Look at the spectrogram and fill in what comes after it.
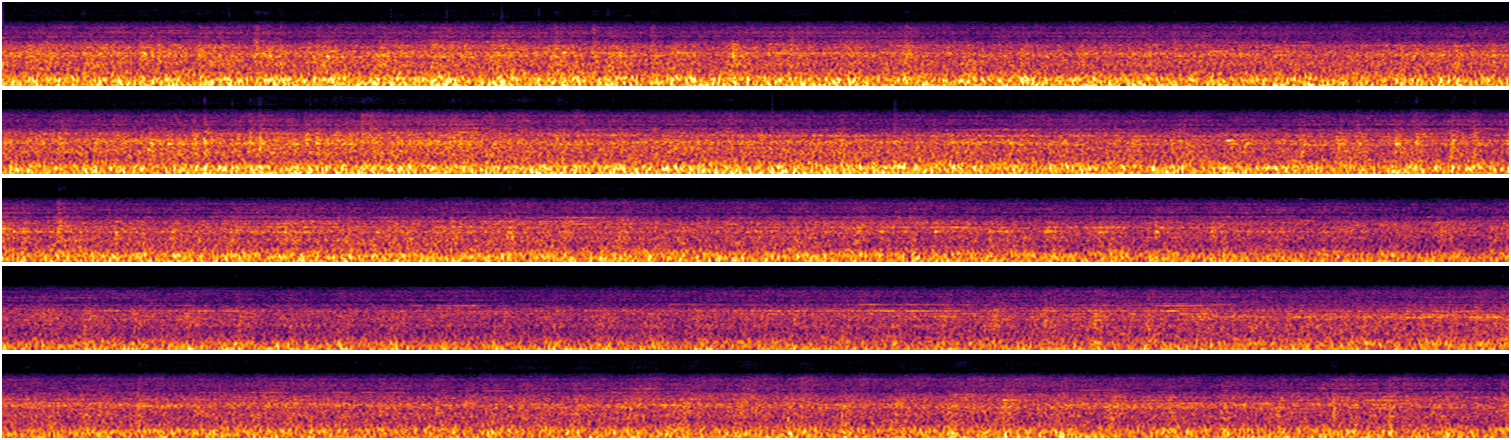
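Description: Freight train's boxcars rolling past: a loud, steady rumble of steel wheels on the rails that eases off slightly partway through.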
